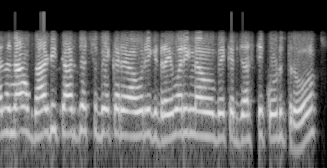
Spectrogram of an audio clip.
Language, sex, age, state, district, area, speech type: Kannada, male, 30-45, Karnataka, Uttara Kannada, rural, conversation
